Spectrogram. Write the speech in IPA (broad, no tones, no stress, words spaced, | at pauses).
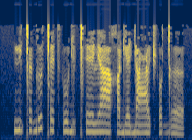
mʲɐǀʏɡɯǀe t͡sʼuɡʲɯ ǀʰelʲaː χɐɡʲɛɟa ʕət͡ʃʼo ɡ͡ǀə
